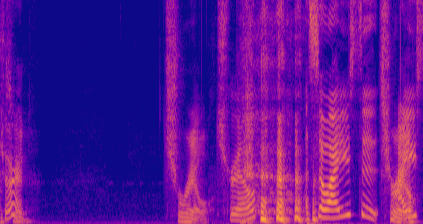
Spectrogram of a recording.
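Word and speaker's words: Trylle: Can I totally change your perception on that word and tell you how they pronounce Sure. it? Trill. Trill? So I used to Trill. just say, like, in my head, Tiel, but Trill.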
